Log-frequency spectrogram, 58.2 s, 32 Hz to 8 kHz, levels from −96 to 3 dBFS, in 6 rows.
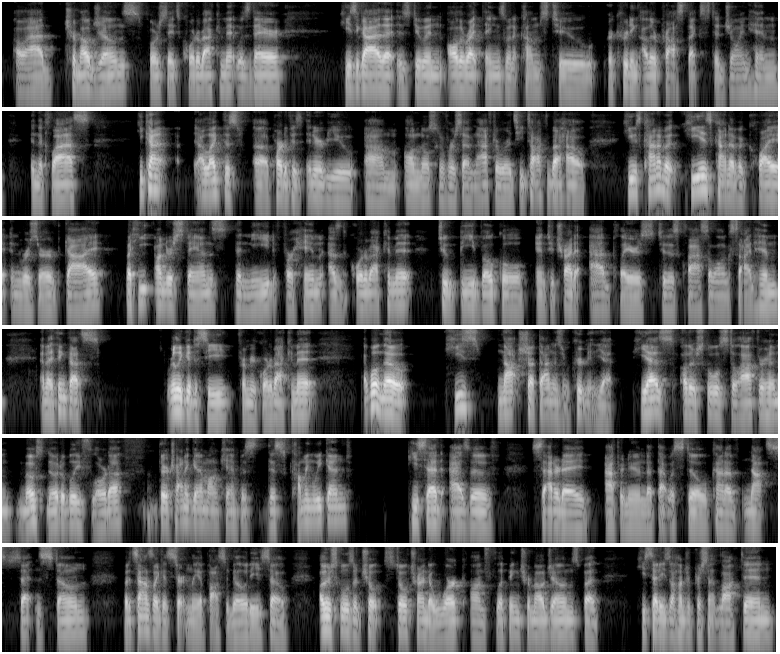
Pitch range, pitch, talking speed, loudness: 80-95 Hz, 90 Hz, 185 wpm, -24 LUFS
